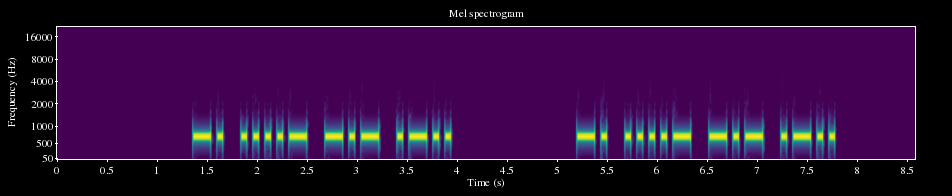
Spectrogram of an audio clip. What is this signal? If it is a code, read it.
Morse code, heard as a keyed tone, about 20 wpm, 700 Hz. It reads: N4KL N4KL
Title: USA Call Signs - 4 Characters - Repeated 2x - 20wpm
